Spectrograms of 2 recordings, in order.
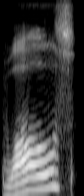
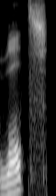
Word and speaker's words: Walz: Kamala Kamala and walls are they pronouncing this walls not Waltz uh they are uh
